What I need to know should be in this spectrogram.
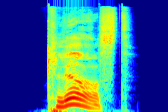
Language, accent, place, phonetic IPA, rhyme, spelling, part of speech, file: German, Germany, Berlin, [klɪʁst], -ɪʁst, klirrst, verb, De-klirrst.ogg
- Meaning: second-person singular present of klirren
